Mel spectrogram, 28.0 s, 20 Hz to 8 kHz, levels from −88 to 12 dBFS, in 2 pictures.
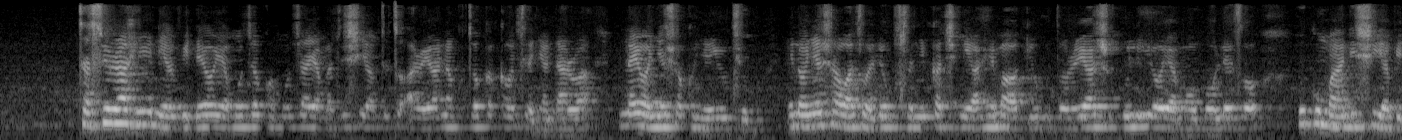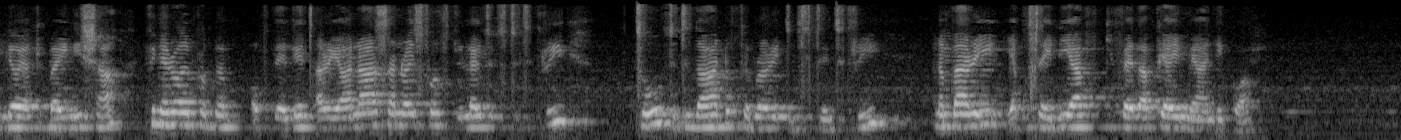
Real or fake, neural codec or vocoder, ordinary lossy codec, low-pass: real; none; AAC, 32 kbps; 7.2 kHz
